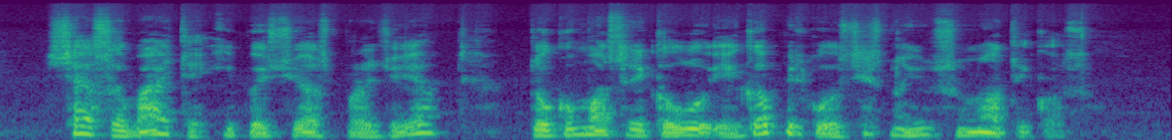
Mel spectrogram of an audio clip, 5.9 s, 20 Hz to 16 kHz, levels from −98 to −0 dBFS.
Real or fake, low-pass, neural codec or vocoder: real; 14.4 kHz; none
